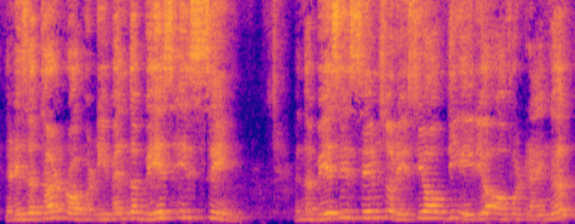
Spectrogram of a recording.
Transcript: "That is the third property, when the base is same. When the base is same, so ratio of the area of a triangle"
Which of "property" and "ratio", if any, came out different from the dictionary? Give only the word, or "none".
ratio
